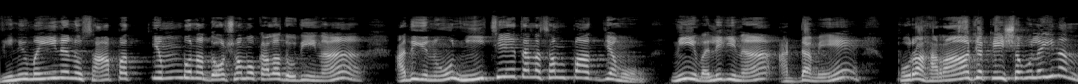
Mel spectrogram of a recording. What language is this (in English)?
Telugu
